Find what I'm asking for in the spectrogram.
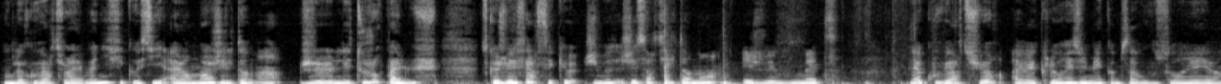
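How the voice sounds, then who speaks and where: French woman, booktuber, warm higher voice, halting casual delivery with lots of fillers. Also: fairly even intonation. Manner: hesitant, many fillers and restarts. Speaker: booktuber presenting new book releases. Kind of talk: casual chat to camera. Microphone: phone.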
